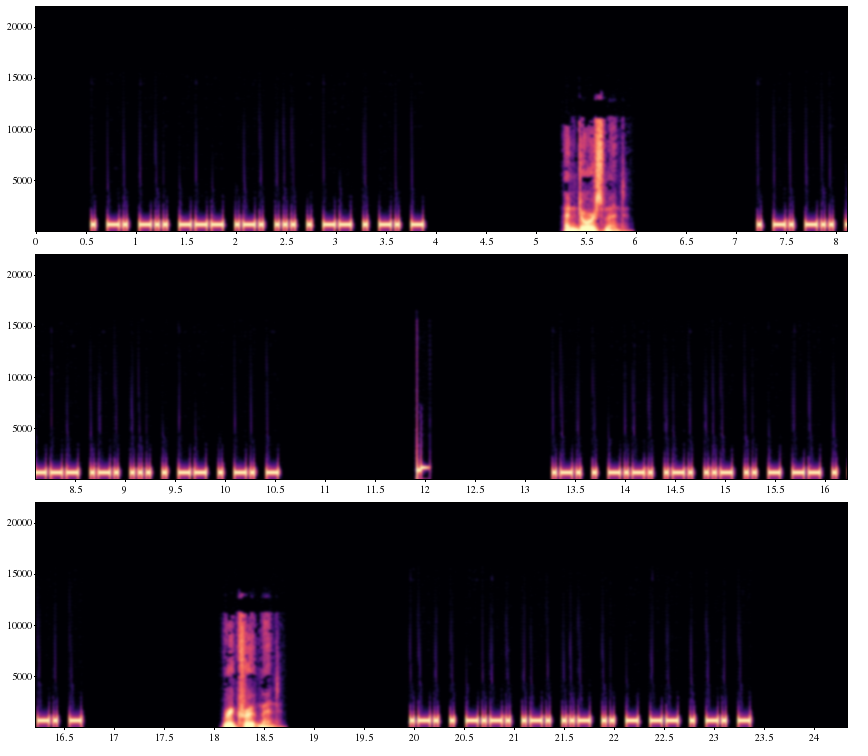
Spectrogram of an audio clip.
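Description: Morse code beeps out in quick, even-pitched bursts.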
